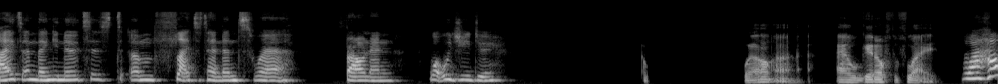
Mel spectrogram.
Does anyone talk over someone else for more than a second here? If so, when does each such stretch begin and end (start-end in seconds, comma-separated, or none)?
none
